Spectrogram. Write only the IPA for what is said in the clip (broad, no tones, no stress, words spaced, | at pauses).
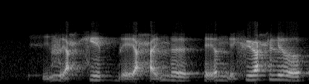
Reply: hḭvḛħxʲep bḛ ħḛŋɘ | ḛə̯ŋḛxʲə˞ħ lʲɤ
